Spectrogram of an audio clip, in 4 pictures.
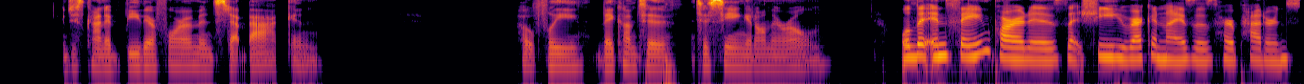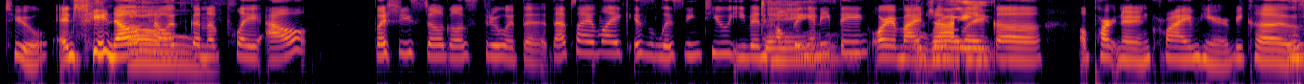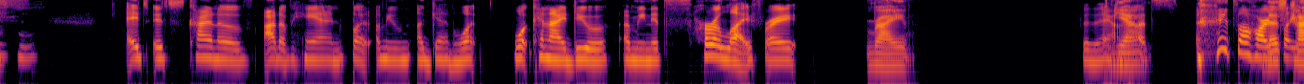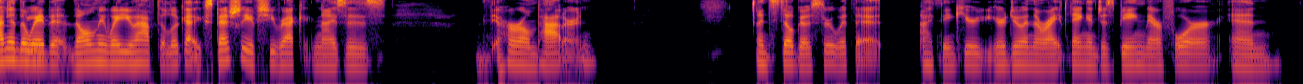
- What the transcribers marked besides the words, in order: laughing while speaking: "she knows"; drawn out: "Oh"; tapping; chuckle
- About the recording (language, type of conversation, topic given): English, unstructured, How can listening help solve conflicts?
- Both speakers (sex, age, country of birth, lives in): female, 30-34, United States, United States; female, 50-54, United States, United States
